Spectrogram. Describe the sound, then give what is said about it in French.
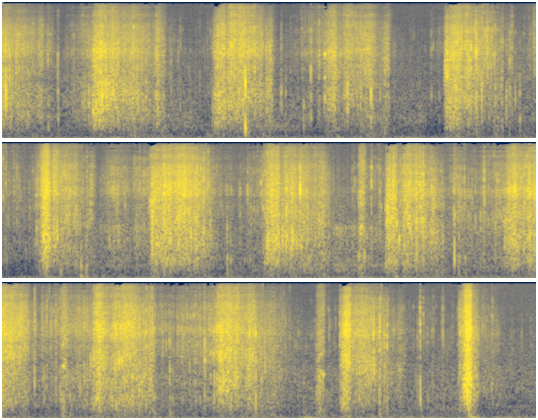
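Footsteps crunch steadily through a thick carpet of dry dead leaves in the mountains before the first snows, each step a crisp, rustling burst in an even walking rhythm, with no voices. “Avant les premières neiges, ce tapis de feuilles mortes.”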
